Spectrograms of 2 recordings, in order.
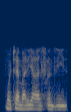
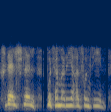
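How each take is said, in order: First: Said in the usual way. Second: Very high, loud breathless call; urgent excited call. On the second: A narrator's reading. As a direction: burst in calling with joyful urgency. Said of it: "rief die Schwester Katharina".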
